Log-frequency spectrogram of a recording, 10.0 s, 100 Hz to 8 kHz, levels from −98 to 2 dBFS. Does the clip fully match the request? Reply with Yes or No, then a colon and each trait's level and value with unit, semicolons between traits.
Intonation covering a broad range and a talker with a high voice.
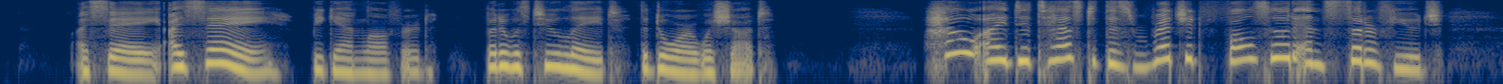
Yes: wide, 9.0 semitones; high, 240 Hz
